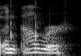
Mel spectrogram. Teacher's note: Karena h-nya ini dihilangkan jadi bacanya hour gitu, an hour.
